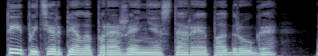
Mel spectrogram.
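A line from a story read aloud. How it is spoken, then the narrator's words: Weary. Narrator (Russian): устало промолвила Танванаки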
